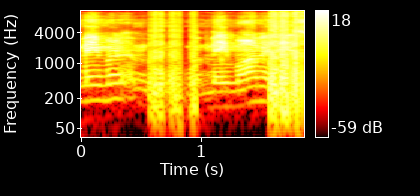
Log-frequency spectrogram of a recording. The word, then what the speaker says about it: Maimonides: I see that Maimonides, sorry, is it how you pronounce it? Yeah. The Rambam, you can say the Rambam.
